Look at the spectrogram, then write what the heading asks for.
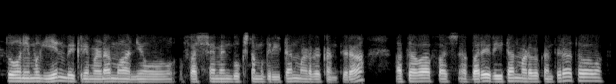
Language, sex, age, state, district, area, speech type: Kannada, male, 18-30, Karnataka, Gulbarga, urban, conversation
